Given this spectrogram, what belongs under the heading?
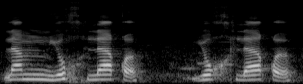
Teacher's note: یہاں پہ قاف پہ قلقلہ ہوگا، قاف جو ہے ساکن حالت میں اس پہ قلقلہ ہوتا ہے۔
